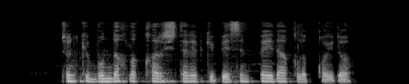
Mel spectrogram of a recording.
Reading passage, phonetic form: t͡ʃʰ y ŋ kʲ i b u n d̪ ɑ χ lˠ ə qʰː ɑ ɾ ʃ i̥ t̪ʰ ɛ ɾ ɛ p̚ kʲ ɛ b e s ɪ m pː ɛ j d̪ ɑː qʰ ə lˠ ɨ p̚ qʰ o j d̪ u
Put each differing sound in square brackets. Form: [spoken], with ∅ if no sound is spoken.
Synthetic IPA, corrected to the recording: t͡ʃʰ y ŋ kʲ i b u n d̪ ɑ χ lˠ ə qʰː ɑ ɾ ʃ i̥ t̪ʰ ɛ ɾ ɛ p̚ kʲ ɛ b e s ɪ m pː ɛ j d̪ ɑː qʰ ə lˠ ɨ p̚ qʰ o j d̪ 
